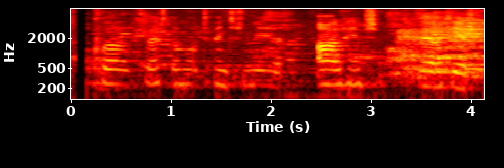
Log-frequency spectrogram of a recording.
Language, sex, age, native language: Icelandic, female, 13, Icelandic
